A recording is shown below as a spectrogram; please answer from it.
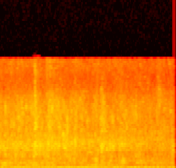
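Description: Outdoor market ambience: a steady low hum with faint chatter of people around.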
